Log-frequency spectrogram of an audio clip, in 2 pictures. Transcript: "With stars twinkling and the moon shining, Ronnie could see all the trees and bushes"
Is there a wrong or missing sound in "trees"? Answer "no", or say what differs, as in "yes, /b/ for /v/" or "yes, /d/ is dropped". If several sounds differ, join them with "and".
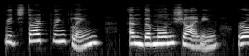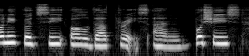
yes, /s/ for /z/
